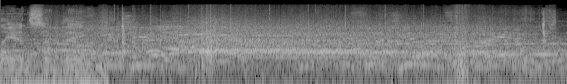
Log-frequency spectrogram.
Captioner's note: crowd cheering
